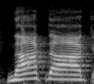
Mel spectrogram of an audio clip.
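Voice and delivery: put-on high, loud kid voice; a kid starting his joke; proud kid. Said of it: "He's like".

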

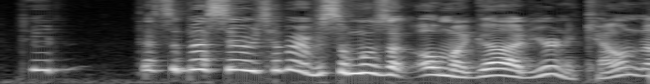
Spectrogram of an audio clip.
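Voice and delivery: excited. Real, not acted. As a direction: rush it out, thrilled. Excited rant, fast and high.

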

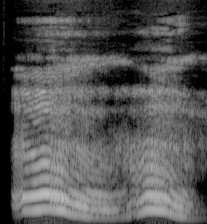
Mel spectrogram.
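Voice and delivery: mock food moans, hummed Mm mm; imitated moans of pleasure. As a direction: hum Mm, mm like savouring a delicious bite. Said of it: "like, moaning with pleasure about how good this food".

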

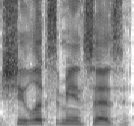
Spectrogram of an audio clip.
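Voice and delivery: ordinary talk, nothing marked

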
